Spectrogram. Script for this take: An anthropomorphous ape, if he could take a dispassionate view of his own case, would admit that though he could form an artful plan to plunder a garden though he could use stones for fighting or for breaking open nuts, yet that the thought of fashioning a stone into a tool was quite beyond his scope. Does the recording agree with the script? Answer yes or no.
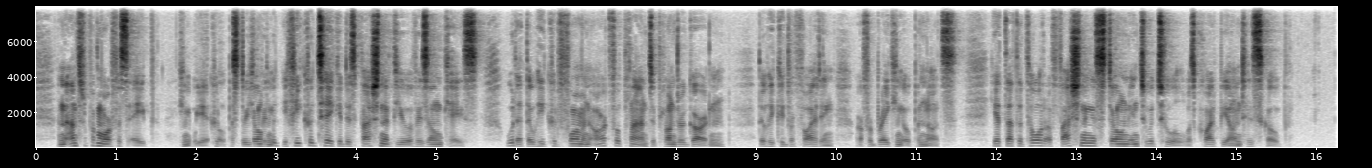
no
